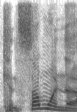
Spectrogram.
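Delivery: animated, high-pitched, swooping shouted yell. A character dodging a grapple stares south and yells. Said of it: "he just kind of yells".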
